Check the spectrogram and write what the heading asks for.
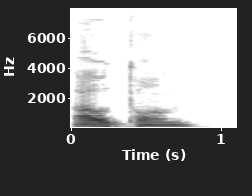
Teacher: See how that accent goes down in the second syllable?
